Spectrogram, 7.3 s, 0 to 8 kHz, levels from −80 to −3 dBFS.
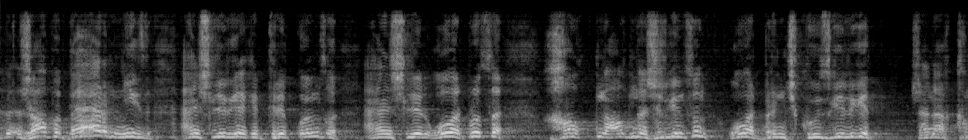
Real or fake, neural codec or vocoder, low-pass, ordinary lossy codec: fake; vocoder, 24 kHz, 100 mel bands, Vocos; 7.2 kHz; none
